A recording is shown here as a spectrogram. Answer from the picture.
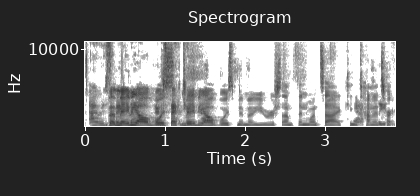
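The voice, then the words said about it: Thick country accent. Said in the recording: “my accent's a little thicker ... turn off the country”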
